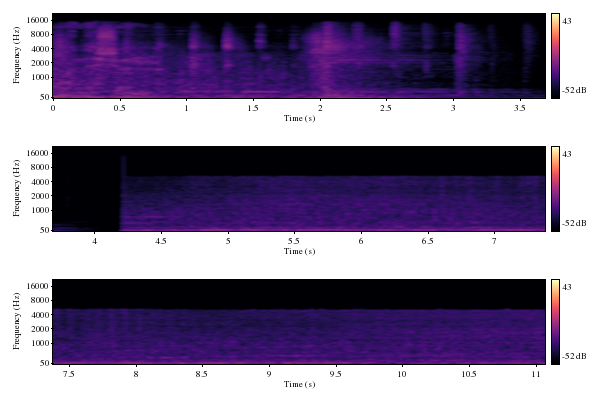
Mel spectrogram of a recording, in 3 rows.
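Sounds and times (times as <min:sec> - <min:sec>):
car engine and road rumble: 0:04.2 - 0:11.0.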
